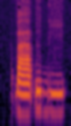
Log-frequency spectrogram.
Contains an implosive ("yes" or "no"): yes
